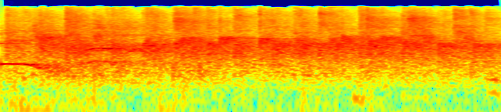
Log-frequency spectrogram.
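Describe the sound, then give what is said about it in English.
Steady, loud applause welcoming guest Clinton Callahan, a cast member of the coaching movie, onto an online coaching live show: a dense wash of many hands clapping that holds at an even level throughout, with a brief faint whistle-like tone near the start. “Come and join us, Clinton. Applause, everybody.”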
